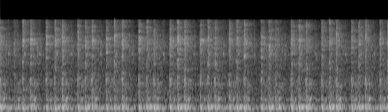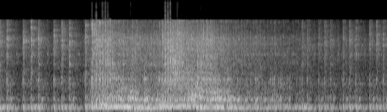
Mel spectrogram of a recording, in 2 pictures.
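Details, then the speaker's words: Triumph hardtail, first start after the engine sat almost a year: full cold start on the third or fourth kick, very loud steady exhaust of about three pulses a second, briefly louder on a throttle blip; runs evenly, healthy. "well holy crap that is so freaking loud but if we can start up on like what the third kick fourth kick something like that and that was I swear on my life that that was a full-blown cold start"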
